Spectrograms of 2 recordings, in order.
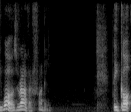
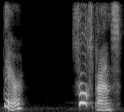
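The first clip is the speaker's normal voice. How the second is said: sudden discovery; 3 semitones higher, 8 dB louder, slower than usual. Acted. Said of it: "said Franny suddenly".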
